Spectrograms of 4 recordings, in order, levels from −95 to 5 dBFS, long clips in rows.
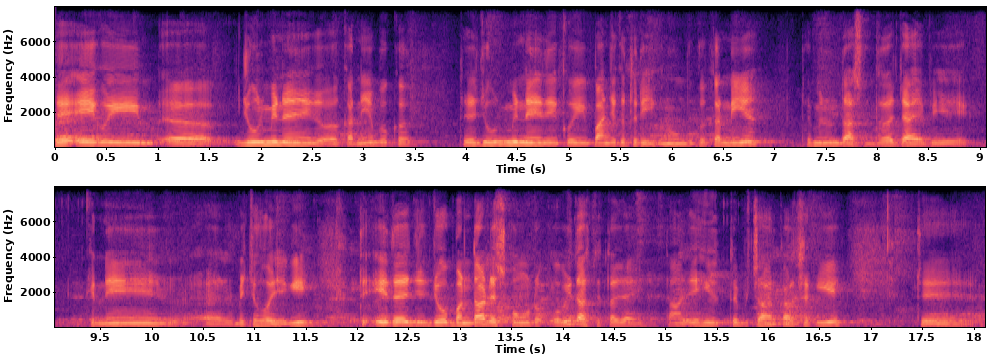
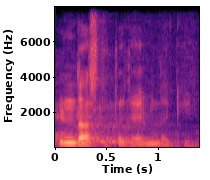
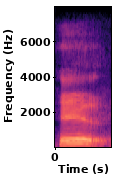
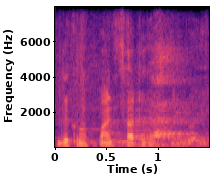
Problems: continuous background conversations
